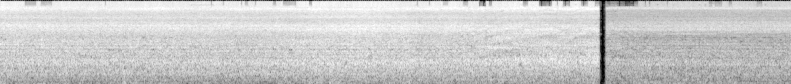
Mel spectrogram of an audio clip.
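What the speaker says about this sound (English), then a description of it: "I've been releasing the steam for a couple minutes, and as you can see, it's still got plenty of pressure left in it." Steady, loud hiss of steam venting from an Instant Pot electric pressure cooker during pressure release after cooking Zuppa Toscana soup, continuous and close, with a brief dropout near the end before the hiss resumes.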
